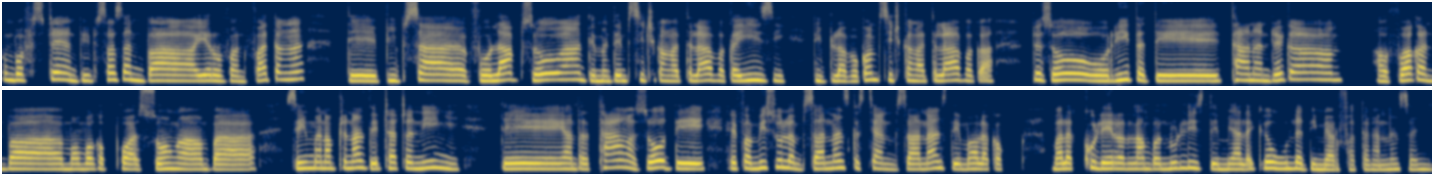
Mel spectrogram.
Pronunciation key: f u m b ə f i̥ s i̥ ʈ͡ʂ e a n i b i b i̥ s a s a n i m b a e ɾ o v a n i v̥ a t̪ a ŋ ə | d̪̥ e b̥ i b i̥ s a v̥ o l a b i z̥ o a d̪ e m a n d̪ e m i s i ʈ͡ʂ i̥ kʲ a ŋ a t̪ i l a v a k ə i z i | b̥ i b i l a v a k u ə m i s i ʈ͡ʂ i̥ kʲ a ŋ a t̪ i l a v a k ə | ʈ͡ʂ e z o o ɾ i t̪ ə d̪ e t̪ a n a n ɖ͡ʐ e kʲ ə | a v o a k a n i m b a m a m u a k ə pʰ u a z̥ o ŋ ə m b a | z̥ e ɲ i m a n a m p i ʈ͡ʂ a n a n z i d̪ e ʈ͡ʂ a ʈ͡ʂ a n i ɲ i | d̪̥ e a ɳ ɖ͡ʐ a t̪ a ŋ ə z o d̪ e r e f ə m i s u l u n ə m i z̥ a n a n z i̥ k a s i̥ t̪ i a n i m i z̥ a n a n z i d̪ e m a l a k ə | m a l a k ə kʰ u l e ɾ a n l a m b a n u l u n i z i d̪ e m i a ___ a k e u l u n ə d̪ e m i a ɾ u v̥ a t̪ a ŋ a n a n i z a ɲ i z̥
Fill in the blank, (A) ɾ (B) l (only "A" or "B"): B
